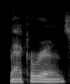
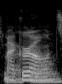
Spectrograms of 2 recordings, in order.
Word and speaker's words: macaron: Macaroons. Macarons, yes.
